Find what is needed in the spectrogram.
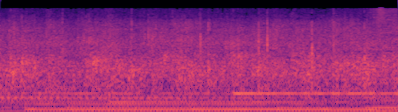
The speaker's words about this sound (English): Thank you. Thank you. Guys, let's give applause. Let's give applause. This is amazing.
